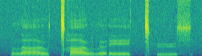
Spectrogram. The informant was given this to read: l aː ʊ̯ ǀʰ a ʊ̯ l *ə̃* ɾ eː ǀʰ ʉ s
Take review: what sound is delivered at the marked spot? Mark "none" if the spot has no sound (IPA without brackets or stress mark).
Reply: ə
